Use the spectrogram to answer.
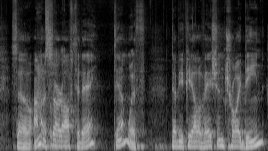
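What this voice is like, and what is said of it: Usual voice. Nothing is said of it.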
